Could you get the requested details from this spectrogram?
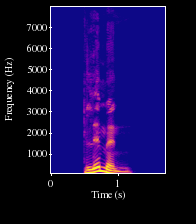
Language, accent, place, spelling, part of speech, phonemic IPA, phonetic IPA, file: German, Germany, Berlin, glimmen, verb, /ˈɡlɪmən/, [ˈɡlɪmn̩], De-glimmen2.ogg
- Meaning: 1. to shine 2. to glow, to smolder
